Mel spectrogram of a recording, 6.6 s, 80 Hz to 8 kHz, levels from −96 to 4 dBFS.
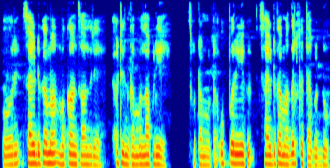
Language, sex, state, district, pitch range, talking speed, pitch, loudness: Rajasthani, female, Rajasthan, Nagaur, 150-170 Hz, 200 wpm, 160 Hz, -18 LUFS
